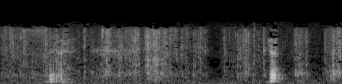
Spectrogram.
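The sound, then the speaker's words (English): Paper rustles and crinkles as an envelope said to hold a confession is ripped open, with a sharp tearing snap near the end, and a faint voice murmurs in the background. “Let's get that envelope.”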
